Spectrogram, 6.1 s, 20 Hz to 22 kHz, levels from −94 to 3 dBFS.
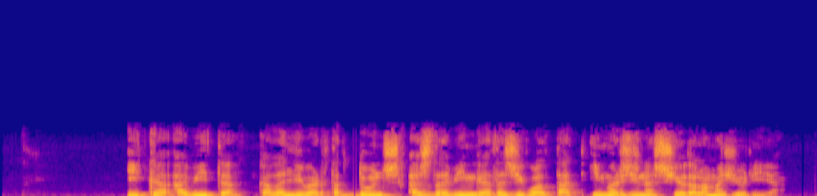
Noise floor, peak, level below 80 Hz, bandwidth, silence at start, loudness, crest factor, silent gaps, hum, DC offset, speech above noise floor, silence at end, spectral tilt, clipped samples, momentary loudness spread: -60 dBFS; -2 dBFS; -44 dBFS; 7.8 kHz; 0.95 s; -15 LUFS; 14 dB; none; none; under 0.1%; 46 dB; 0.3 s; -6 dB/octave; under 0.1%; 6 LU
